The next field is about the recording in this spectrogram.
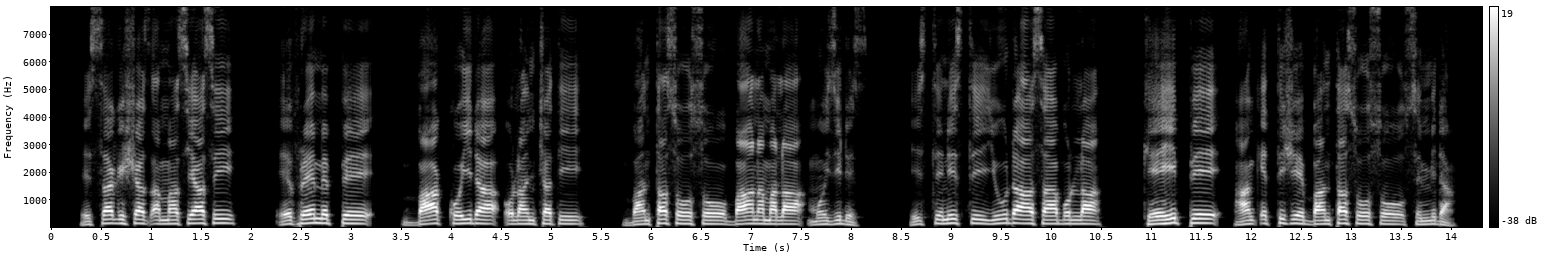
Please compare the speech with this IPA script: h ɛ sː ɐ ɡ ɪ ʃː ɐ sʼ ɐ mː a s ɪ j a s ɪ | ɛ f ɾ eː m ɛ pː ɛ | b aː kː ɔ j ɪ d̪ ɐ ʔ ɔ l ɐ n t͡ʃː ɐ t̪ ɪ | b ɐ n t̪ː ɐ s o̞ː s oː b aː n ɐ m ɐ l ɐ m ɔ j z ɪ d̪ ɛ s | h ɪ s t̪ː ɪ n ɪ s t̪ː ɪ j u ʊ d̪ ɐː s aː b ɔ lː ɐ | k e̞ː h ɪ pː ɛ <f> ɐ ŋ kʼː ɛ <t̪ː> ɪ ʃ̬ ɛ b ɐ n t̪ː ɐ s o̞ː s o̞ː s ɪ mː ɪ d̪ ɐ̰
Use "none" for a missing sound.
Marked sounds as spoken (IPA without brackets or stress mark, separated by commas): h, t̪ː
